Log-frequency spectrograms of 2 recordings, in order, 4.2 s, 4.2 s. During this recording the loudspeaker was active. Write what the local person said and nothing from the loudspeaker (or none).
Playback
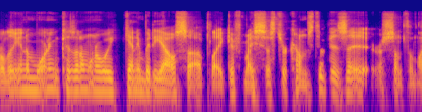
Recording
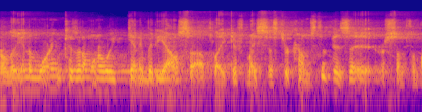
none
